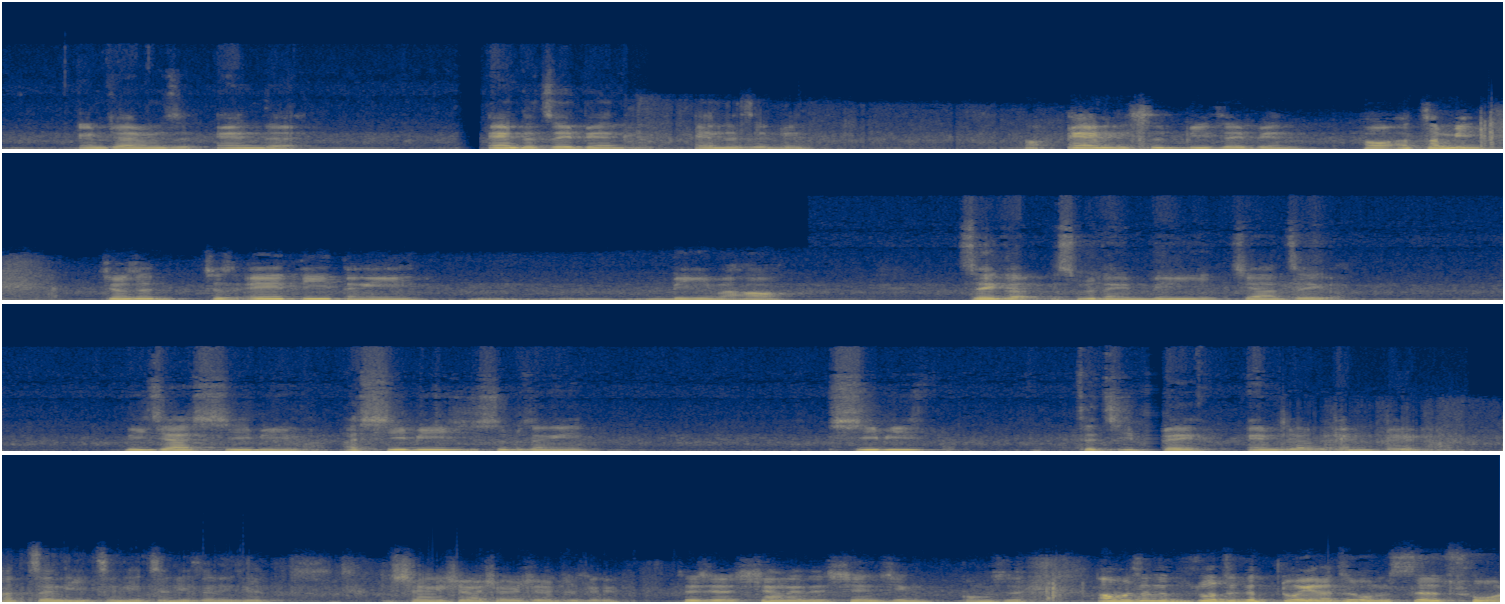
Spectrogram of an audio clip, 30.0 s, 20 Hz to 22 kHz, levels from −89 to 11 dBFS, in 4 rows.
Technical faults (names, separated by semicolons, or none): repeated packet loss (robotic sound); jitter buffer slow-down; call bitrate drop; jitter buffer speed-up; short stall from a late packet; short concealed packet loss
